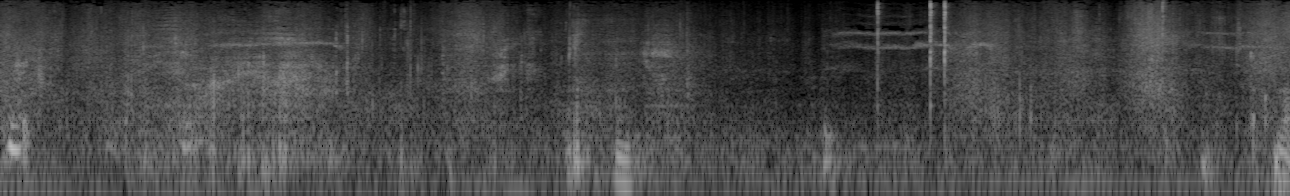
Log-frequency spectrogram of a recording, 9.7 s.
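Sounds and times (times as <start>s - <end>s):
speech: 0.0s - 0.4s
gentle handling noises: 0.0s - 9.6s
rustling of continuous suturing during cow surgery: 0.0s - 9.6s.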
